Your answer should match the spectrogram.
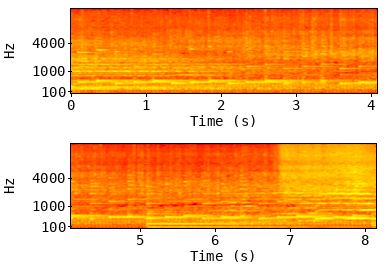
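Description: Background music: a melody of short stepped notes over held bass notes, with the bass changing about five seconds in.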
